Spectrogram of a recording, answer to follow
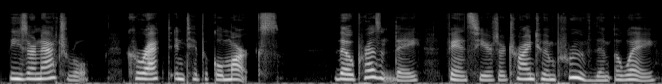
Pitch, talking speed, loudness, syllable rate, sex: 235 Hz, 155 wpm, -18 LUFS, 5.6 syllables/s, female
